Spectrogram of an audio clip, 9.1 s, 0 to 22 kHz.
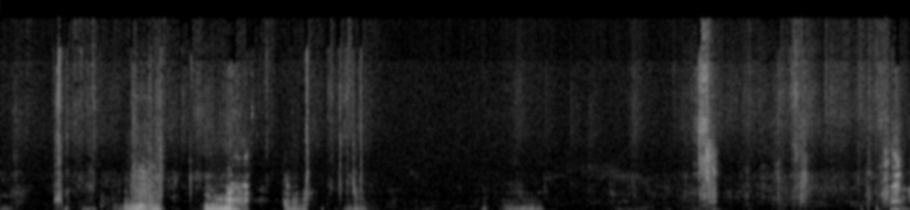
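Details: Two Caucasian Shepherd puppies, a 3-month-old female and a 21-month-old male, growling while play-fighting roughly; short low rumbling growls in irregular bursts with quiet gaps, a few higher yelps near the end.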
